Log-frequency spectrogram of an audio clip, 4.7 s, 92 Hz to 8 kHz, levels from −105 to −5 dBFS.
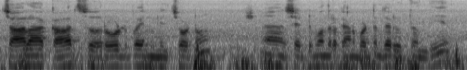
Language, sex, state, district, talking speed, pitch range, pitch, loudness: Telugu, male, Telangana, Komaram Bheem, 115 wpm, 110-115 Hz, 115 Hz, -20 LUFS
